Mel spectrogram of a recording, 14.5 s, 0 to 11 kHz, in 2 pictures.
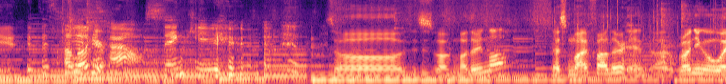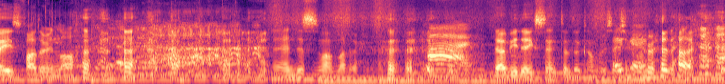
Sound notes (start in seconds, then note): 2.1 laughs; 8.0 all laughing; 13.7 laughs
